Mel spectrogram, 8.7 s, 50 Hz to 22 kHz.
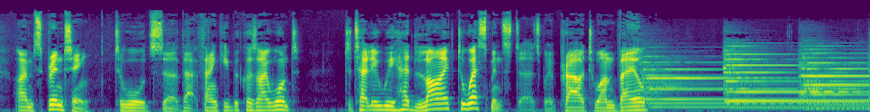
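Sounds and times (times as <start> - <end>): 
speech: 0.2 - 6.7
clock tower bell striking at Westminster: 6.2 - 8.6.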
